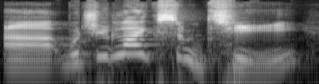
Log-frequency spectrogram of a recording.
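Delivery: genteel offer with swooping pitch; Mister Fancy Pants. Acted. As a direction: play a fancy elephant host offering refreshment. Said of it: "Mister Fancy Pants looks at you and goes".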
